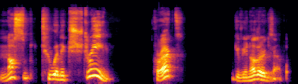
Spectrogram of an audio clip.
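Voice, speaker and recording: A man giving a religious history lecture, retelling narrations in an animated way and acting out the quoted lines. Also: on the high side, moderate pace.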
